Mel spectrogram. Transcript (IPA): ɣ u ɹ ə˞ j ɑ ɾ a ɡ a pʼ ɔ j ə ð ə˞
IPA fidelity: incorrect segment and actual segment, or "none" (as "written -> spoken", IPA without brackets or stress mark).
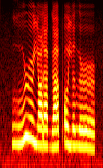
none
